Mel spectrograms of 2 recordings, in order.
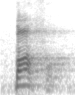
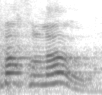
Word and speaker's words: buffalo: Buffalo Carol confused yeah words that U end in know like Buffalo or radio or vertigo you pronounce the O but when there is no o you don't add one understand yes I give up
